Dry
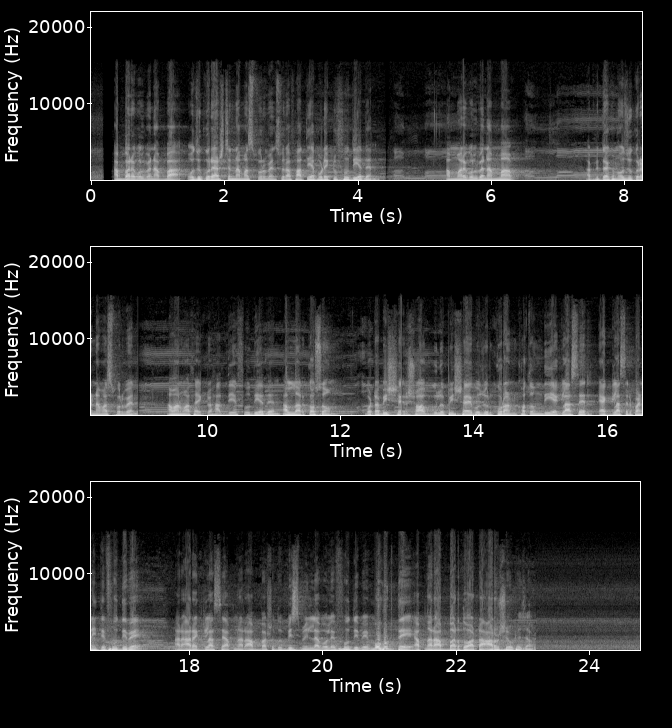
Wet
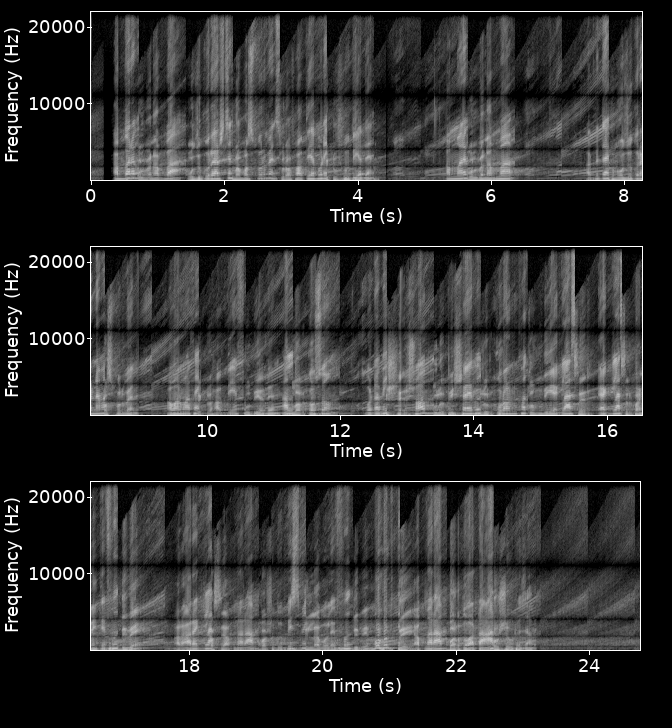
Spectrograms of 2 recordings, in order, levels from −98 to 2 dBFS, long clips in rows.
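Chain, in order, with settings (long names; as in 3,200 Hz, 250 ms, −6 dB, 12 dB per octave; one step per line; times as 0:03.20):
pitch shifter swept by a sawtooth +11 semitones, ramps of 705 ms
RIAA equalisation recording
phaser with its sweep stopped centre 2,800 Hz, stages 8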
